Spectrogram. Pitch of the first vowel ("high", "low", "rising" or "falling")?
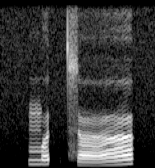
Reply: rising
